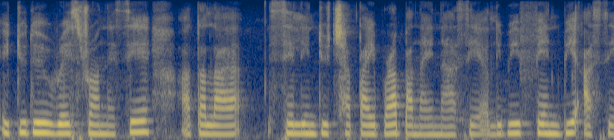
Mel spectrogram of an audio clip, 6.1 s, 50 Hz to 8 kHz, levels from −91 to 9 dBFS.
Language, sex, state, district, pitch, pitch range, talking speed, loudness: Nagamese, female, Nagaland, Kohima, 195 Hz, 185-200 Hz, 135 wpm, -16 LUFS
